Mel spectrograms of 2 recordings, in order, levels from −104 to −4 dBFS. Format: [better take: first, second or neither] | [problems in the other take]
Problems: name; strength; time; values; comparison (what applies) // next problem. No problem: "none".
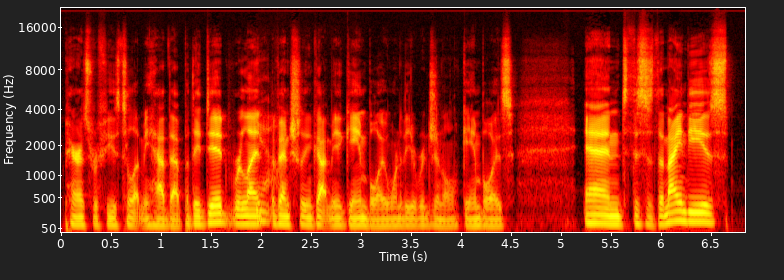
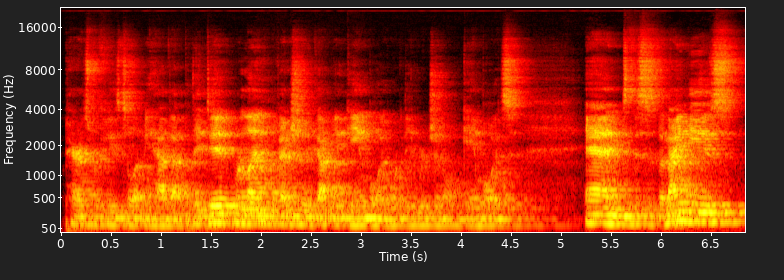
first | off-mic speech; far // room echo; noticeable; dies away in 0.8 s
